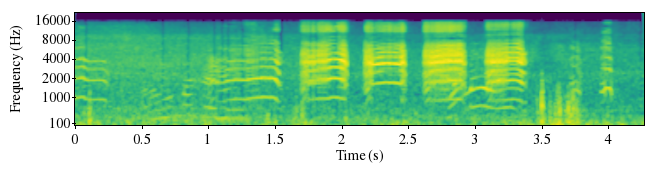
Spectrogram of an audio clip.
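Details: Seagulls on a North Carolina beach, being fed raisins, give a rush of loud, harsh, wavering cries that overlap in quick bursts. A low rumble of surf and wind runs underneath.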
